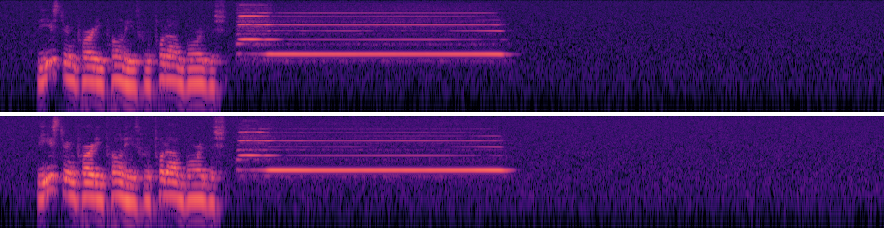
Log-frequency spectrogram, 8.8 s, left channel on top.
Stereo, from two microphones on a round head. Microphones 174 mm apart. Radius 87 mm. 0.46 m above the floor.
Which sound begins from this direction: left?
A flute, at 2.4 s.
